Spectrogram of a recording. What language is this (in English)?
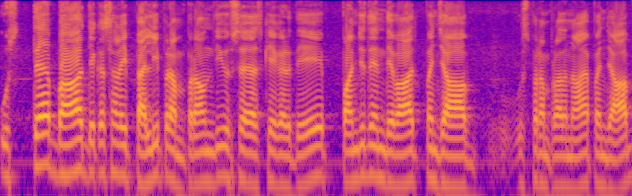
Dogri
